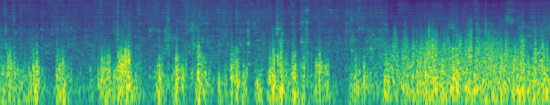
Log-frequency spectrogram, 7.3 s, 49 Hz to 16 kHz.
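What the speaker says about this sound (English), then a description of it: "And it's quite windy. It's gusting 30 now" Strong Arctic wind gusting around 30 buffets the microphone on a sailing boat in uneven gusts, roaring and rushing loudly with a choppy, turbulent texture and no clear speech.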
